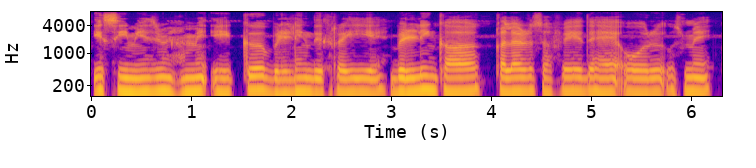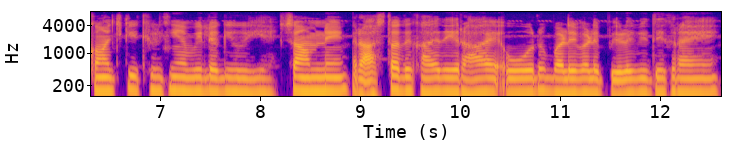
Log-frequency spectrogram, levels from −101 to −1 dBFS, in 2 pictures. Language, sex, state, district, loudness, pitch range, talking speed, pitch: Hindi, male, Bihar, Madhepura, -20 LUFS, 145-150 Hz, 170 wpm, 150 Hz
